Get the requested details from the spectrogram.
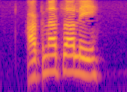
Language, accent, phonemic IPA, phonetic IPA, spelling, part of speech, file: Armenian, Eastern Armenian, /ɑknɑt͡sɑˈli/, [ɑknɑt͡sɑlí], ակնածալի, adjective, Hy-ակնածալի.ogg
- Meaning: full of veneration, reverence, respect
